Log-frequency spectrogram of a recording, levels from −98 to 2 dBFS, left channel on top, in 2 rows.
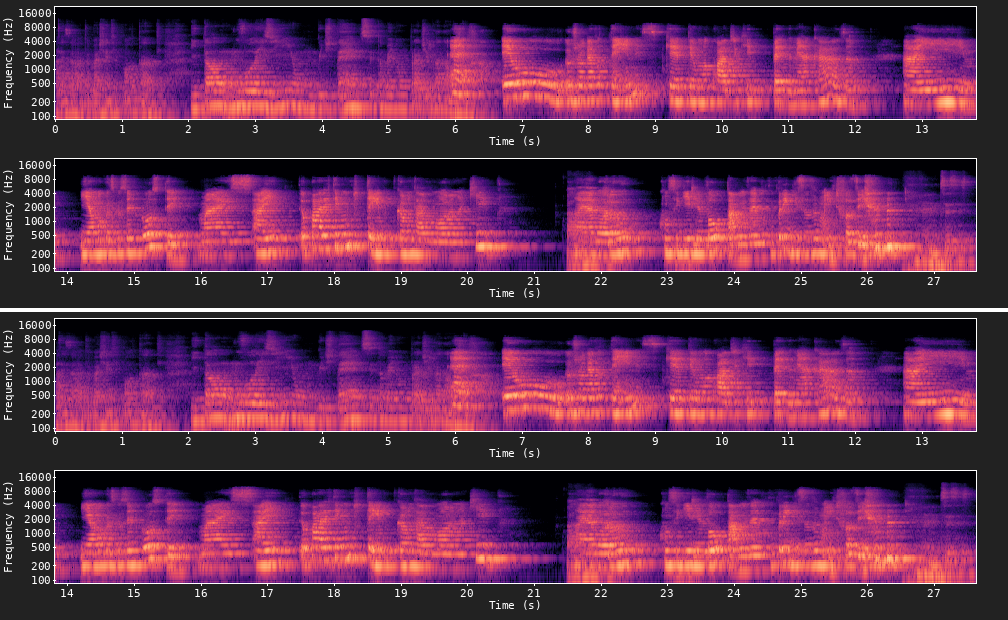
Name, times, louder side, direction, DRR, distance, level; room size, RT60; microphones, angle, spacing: voice 1, 0.0-6.2 21.5-21.9 23.0-23.2 26.7-27.5, left 1 dB, 50° left, -3 dB, 1.6 m, -33 dB
voice 2, 5.9-12.0 12.7-13.8 14.2-20.4 21.6-26.6, left 1 dB, 30° left, 2 dB, 0.8 m, -24 dB
8.2 x 5.7 x 2.8 m, 1.3 s
head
